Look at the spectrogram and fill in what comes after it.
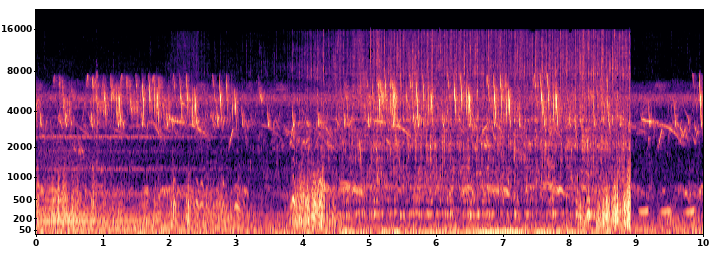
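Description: Birds chirping in a quick, continuous run of short, high, downward-sweeping calls.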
